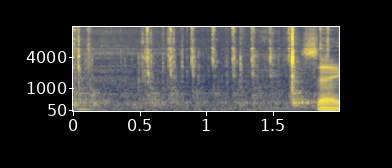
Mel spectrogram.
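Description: Small scattered clicks and rattles of batteries being pressed into the plastic battery compartment of a smart thermostatic radiator valve, with one sharper click near the end.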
